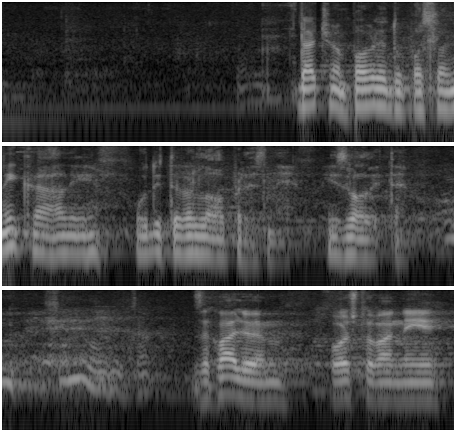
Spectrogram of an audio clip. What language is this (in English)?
Croatian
